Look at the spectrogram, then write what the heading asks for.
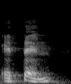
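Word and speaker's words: אתן: Y esa palabra, que también viene del verbo natán, pero se dice en futuro etén, se escribe con la letra Aleph, la letra Tav y la letra Nun al principio, etén.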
